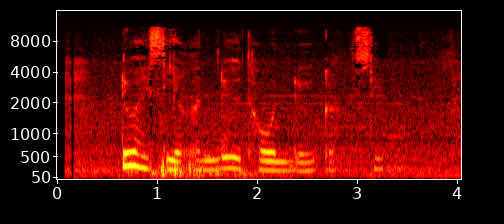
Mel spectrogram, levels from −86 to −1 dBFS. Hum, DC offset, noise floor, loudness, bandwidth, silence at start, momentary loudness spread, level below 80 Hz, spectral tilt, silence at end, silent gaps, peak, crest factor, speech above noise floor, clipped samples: none; under 0.1%; -50 dBFS; -29 LUFS; 11.5 kHz; 0.05 s; 24 LU; -58 dBFS; -5 dB/octave; 0 s; none; -10 dBFS; 20 dB; 21 dB; under 0.1%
